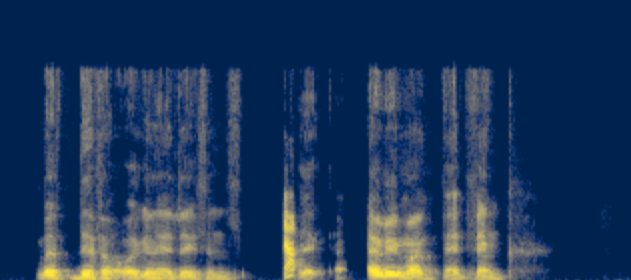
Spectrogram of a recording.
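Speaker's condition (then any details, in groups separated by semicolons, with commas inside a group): Cerebral palsy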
